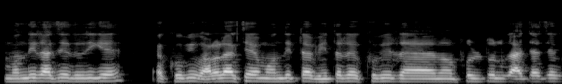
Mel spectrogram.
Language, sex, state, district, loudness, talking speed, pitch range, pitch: Bengali, male, West Bengal, North 24 Parganas, -20 LUFS, 150 wpm, 140-150 Hz, 145 Hz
